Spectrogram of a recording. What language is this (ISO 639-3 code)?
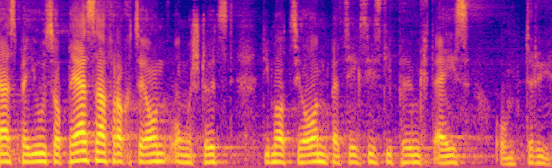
gsw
